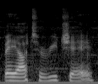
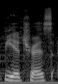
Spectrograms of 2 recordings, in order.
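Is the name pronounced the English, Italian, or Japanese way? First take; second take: Japanese; English. First: The name is said with Japanese pronunciation. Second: The name is said with English pronunciation. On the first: "the Japanese uh actors are saying Beatrice" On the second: "since you were saying Beatrice"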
